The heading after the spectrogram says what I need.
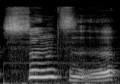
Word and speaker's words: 孙子: To get a sense of the sound, take 孙子 pronounced as a 1-3 combination. 孙子 Said this way, it's the name of the Chinese philosopher famous for writing The Art of War.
